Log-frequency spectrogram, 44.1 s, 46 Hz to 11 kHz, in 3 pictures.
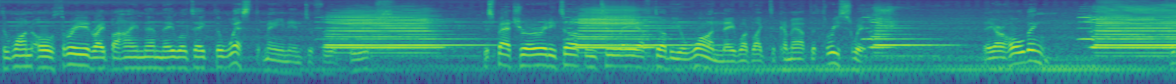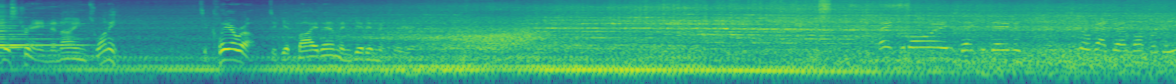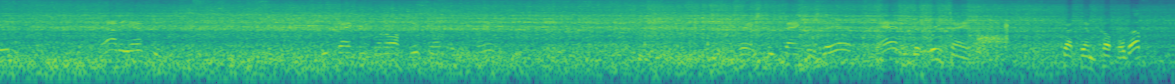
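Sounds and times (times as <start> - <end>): diesel locomotive engine drone: 0.0 - 44.0
freight train wheels rumbling on rail: 0.0 - 44.0.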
